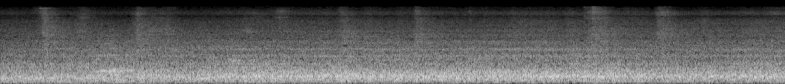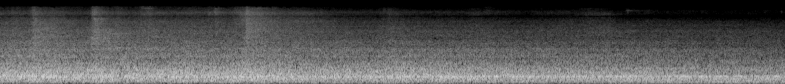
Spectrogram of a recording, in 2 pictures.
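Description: New York City subway C train running through an underground station, heard from inside the car: a steady rumble of wheels and motors with a faint steady whine. Several sharp clicks come through at uneven intervals.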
